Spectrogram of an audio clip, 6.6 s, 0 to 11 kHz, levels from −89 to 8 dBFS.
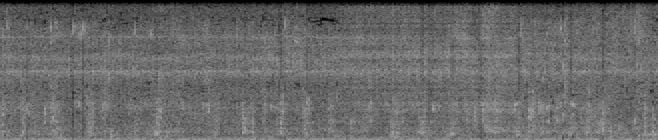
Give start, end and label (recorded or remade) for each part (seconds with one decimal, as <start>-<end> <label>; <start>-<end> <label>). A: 0.0-3.4 recorded; 3.4-5.2 remade; 5.2-6.6 recorded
